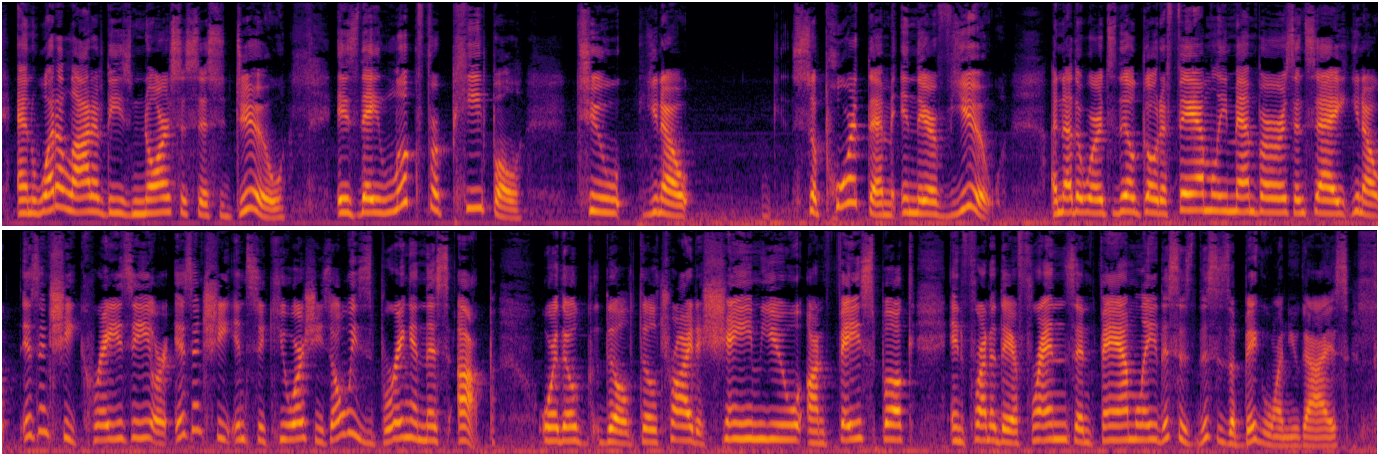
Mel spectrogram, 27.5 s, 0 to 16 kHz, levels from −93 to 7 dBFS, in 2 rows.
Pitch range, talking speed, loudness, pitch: 205-255 Hz, 155 wpm, -19 LUFS, 230 Hz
